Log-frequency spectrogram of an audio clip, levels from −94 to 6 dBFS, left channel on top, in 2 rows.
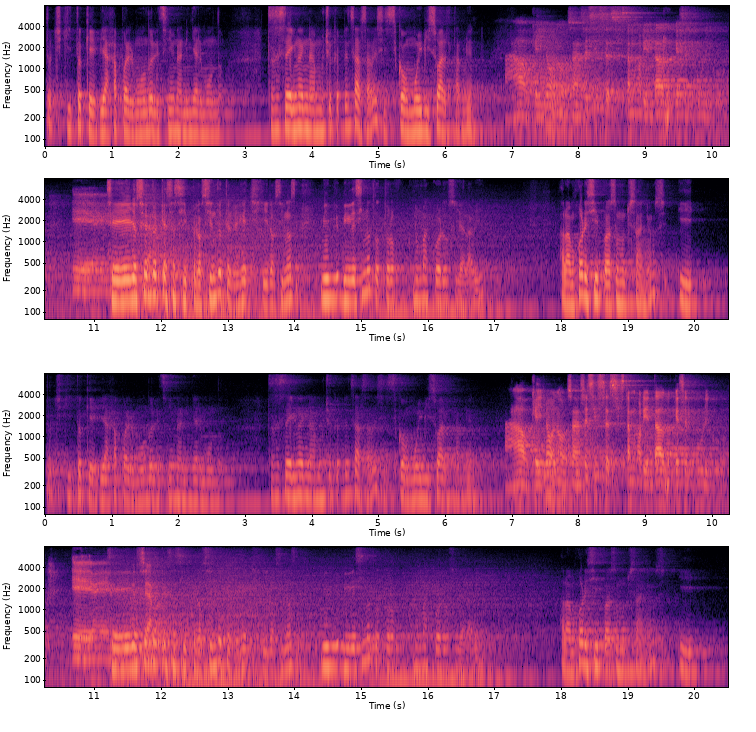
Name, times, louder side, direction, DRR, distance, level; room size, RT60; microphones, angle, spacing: voice 1, 0.0-2.7 3.3-6.4 9.3-9.4 11.2-15.5 15.8-16.8 18.0-20.0, left 5 dB, 50° left, 14 dB, 0.3 m, -25 dB
voice 2, 6.9-11.3 11.5-12.0, right 4 dB, 65° right, 6 dB, 0.7 m, -27 dB
Car passing by, 7.3-18.1, right 1 dB, 45° right, 1.3 m, -38 dB
13.5 x 7.9 x 3.5 m, 2.9 s
head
